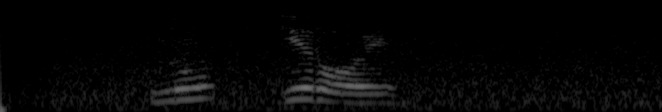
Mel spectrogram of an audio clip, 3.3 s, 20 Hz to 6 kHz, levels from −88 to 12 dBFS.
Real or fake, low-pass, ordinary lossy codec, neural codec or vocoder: fake; 5.4 kHz; none; vocoder, 44.1 kHz, 128 mel bands every 512 samples, BigVGAN v2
